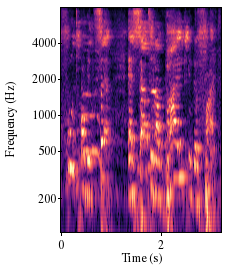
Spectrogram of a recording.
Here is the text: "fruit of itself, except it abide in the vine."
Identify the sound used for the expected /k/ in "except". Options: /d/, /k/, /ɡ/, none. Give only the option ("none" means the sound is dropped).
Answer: none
